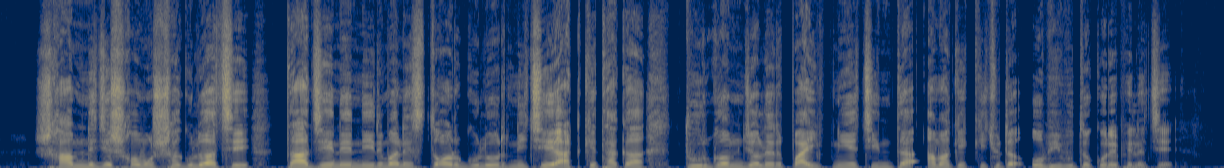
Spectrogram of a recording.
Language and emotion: Bengali, sad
